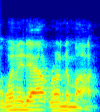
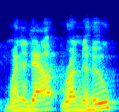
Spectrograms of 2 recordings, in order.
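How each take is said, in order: First: "doubt" and "run" falling, settled; teacher giving the answer; firm answer. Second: "doubt" and "who" rising like a cue for the crowd; teacher prompting the room; call and response. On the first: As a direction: land "Ma" down as the final word. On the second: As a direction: lift "who" up as a question for the audience to answer. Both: Shown as a demonstration. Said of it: "Say it with me".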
